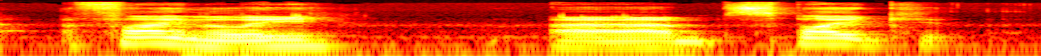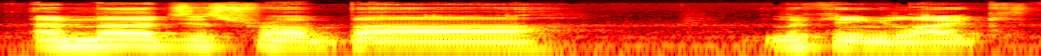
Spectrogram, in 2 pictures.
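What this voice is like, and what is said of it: Usual voice. Nothing is said of it.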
